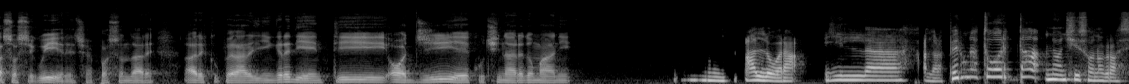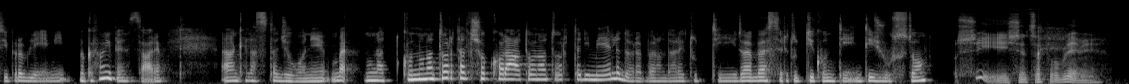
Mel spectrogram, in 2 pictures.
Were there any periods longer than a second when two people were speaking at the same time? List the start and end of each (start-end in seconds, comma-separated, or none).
none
